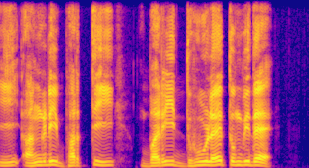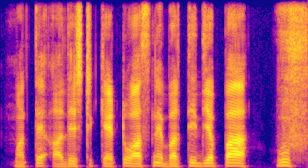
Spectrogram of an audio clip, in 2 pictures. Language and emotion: Kannada, disgusted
